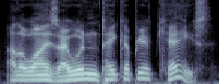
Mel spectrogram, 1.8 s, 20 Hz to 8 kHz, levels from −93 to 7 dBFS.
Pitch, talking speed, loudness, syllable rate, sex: 125 Hz, 230 wpm, -15 LUFS, 5.9 syllables/s, male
